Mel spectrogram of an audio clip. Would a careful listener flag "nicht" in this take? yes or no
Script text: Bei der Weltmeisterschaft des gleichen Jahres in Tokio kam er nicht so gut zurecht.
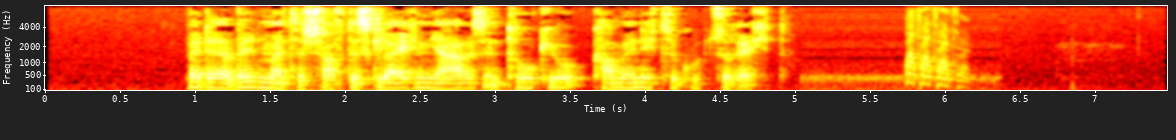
no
